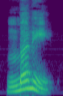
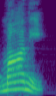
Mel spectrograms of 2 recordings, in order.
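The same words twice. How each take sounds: First: The first vowel is a short 'uh' sound. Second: The first vowel is an open 'ah' sound. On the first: The speaker calls it right. "是money" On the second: The speaker calls it wrong. "注意不要读money，不是发啊"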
